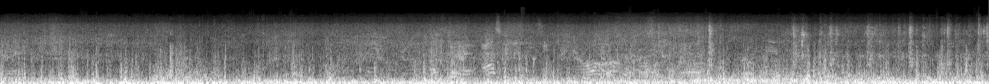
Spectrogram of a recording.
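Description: Strong wind roars across a microphone outdoors.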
